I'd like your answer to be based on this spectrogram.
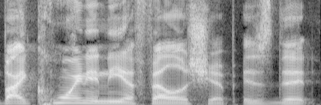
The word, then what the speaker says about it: koinonia: it's koinonia.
